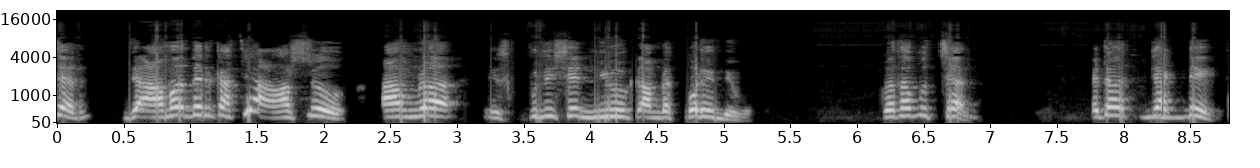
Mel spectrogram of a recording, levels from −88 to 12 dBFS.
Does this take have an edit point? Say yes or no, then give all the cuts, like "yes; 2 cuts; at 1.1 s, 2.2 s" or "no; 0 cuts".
no; 0 cuts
